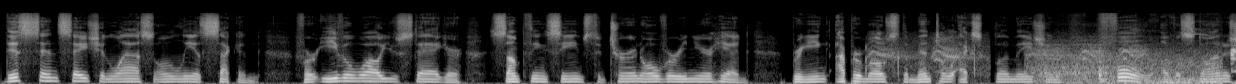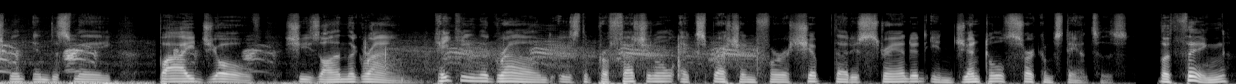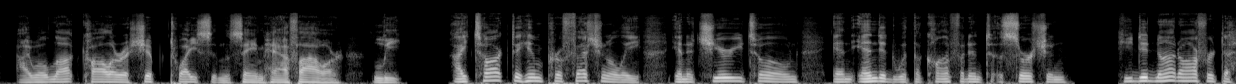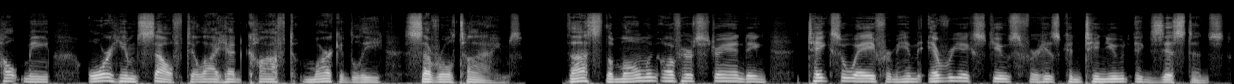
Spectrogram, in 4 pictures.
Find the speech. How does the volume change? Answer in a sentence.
The volume of the talking stays about the same.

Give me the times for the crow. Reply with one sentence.
You can hear the crow from 8.7 to 20.1 s.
